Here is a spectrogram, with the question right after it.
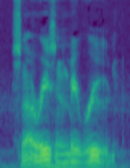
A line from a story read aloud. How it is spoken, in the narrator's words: Mac mumbled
